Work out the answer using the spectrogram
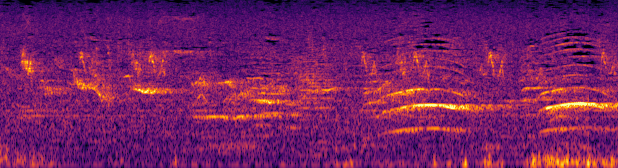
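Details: Peacock calling at the zoo in Naples, Italy, with arched, drawn-out wailing notes that sweep up and down and follow one another in a short run. People are talking nearby in the background.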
